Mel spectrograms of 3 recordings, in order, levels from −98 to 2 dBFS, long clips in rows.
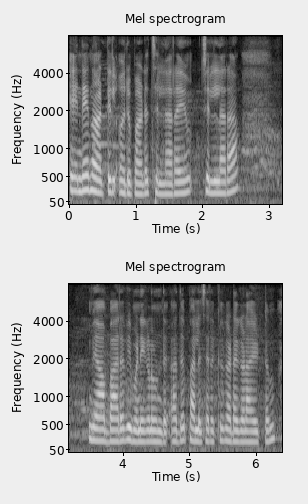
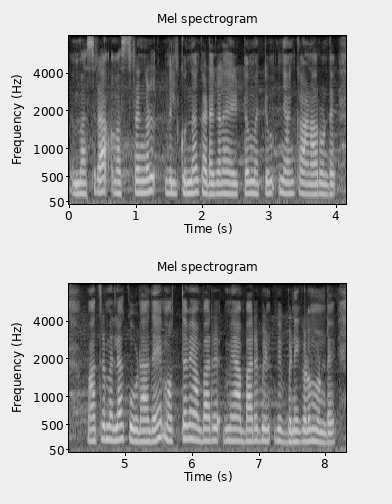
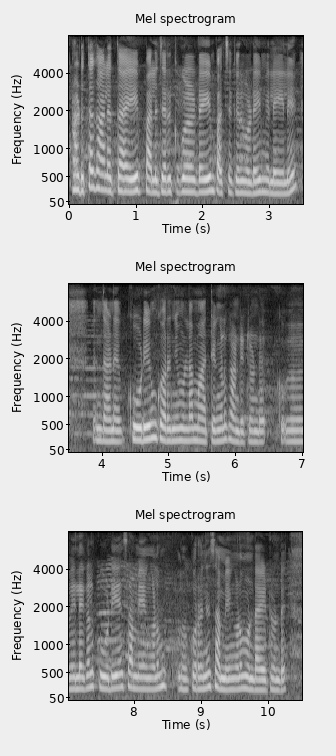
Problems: background conversations at intervals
